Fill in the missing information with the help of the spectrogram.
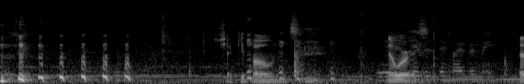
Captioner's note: laughs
